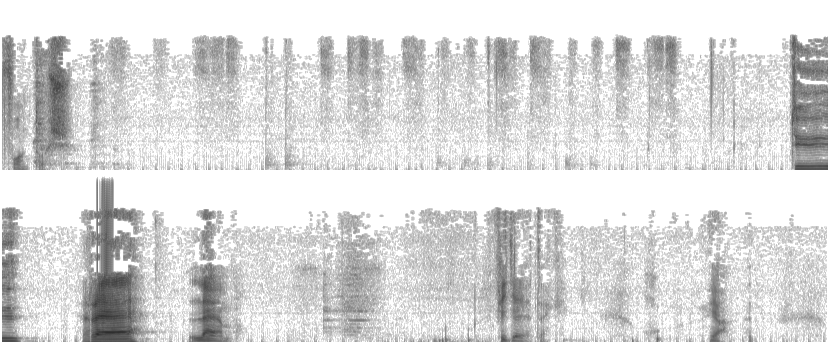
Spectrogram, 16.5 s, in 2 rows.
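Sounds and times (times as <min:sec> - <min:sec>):
speech: 0:00.1 - 0:00.8, 0:07.9 - 0:08.5, 0:09.1 - 0:10.6, 0:13.2 - 0:13.9, 0:15.4 - 0:15.6
pen writing capital letters by hand: 0:03.2 - 0:06.8.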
